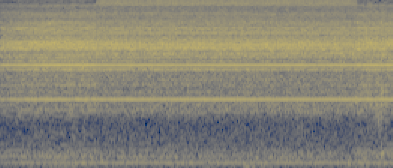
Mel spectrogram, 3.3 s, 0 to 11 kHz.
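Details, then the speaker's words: Sky-Watcher HEQ5 Pro mount after axis resistance and backlash tune-up, slewing 360° at rate 9 (fastest) checking for binding: steady high-pitched whine at constant pitch without catches or grinding; motors slew freely. "just take it all the way around 360 degrees and make sure there's no binding. So that seems really good."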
